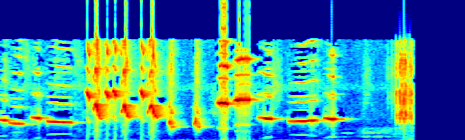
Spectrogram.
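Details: Male tledekan gunung giving whistled 'nyiul' song. Level whistles lead into a dense run of quick chirps, then more steady whistles, ending with a brief buzzy high burst.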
